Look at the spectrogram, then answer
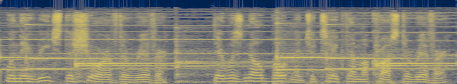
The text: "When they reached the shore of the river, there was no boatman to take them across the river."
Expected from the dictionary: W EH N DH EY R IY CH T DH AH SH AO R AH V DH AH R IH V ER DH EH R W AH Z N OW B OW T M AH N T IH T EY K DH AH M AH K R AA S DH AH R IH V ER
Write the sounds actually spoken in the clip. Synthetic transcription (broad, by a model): W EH N DH EY R IY CH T DH AH SH AO R AH V DH AH R IH V ER DH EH R W AH Z N OW B OW T M AH N T IH T EY K DH AH M AH K R AA S DH AH R IH V ER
